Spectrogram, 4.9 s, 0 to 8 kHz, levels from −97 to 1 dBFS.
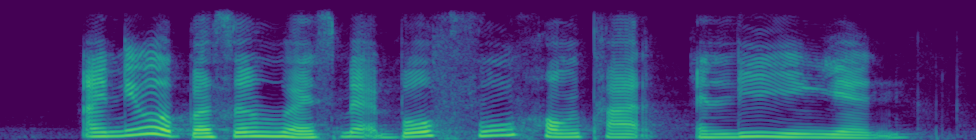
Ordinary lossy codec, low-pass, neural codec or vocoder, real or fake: none; 7.2 kHz; codec, 44.1 kHz, 3.4 kbps, Pupu-Codec; fake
